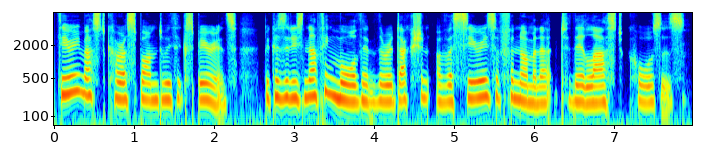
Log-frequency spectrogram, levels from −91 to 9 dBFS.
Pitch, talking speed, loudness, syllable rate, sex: 205 Hz, 165 wpm, -18 LUFS, 5.1 syllables/s, female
